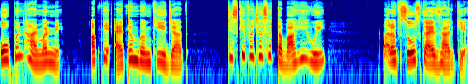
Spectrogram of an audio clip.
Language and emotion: Urdu, sad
